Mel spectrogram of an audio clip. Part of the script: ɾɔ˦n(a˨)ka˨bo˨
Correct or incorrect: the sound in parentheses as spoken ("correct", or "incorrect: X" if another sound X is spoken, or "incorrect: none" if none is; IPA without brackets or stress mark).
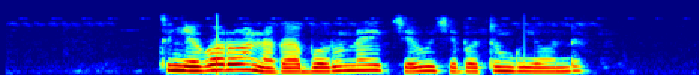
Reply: correct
